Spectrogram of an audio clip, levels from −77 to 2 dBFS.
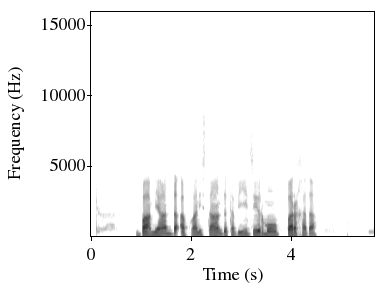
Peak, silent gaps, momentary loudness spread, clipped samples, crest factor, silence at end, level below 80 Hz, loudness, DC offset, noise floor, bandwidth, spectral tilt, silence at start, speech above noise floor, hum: -4 dBFS; none; 11 LU; under 0.1%; 22 dB; 1.2 s; -80 dBFS; -25 LUFS; under 0.1%; -78 dBFS; 5.8 kHz; -9 dB/octave; 0.9 s; 53 dB; none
